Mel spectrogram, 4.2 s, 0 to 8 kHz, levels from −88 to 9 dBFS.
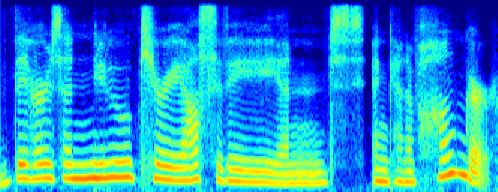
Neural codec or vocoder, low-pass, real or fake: codec, 16 kHz in and 24 kHz out, 0.8 kbps, FocalCodec, streaming, 65536 codes; 7.2 kHz; fake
